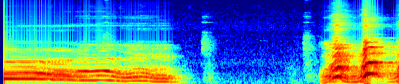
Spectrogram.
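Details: German Shepherd named Kenny making a bit of noise: a drawn-out, wavering howl with rich harmonics lasting nearly two seconds, dropping slightly in pitch, then a pause and a short, rough burst of barking yelps.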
